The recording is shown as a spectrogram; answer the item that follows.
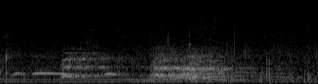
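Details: Staffordshire Bull Terrier puppies from Staff Komas kennel's litter K, 38 days old, 20 September 2010: overlapping, drawn-out, wavering whines, several voices at once, swelling then fading.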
